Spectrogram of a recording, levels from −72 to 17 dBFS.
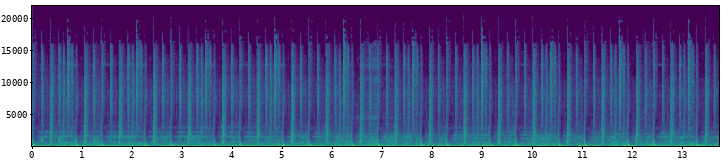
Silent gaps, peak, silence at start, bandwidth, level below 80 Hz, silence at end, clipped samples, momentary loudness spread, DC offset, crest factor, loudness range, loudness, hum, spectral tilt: none; -2 dBFS; 0 s; 19 kHz; -14 dBFS; 0 s; under 0.1%; 2 LU; under 0.1%; 10 dB; 1 LU; -15 LUFS; none; -5 dB/octave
